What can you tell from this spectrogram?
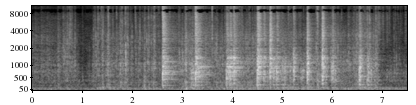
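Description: Frozen potato nuggets poured from a plastic bag onto a foil-lined baking tray: a run of sharp irregular clicks and rattles as the hard pieces land on the foil, with the bag and foil crinkling.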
